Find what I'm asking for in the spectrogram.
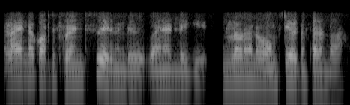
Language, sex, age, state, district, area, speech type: Malayalam, male, 18-30, Kerala, Wayanad, rural, conversation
